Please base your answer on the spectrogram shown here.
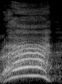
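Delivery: short, loud, high yelp of alarm; freaked-out scream. Acted. Pitch artist voices Mater freaking out at the clock, startled scream. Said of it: "Mater freaks out".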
